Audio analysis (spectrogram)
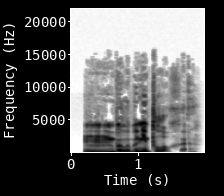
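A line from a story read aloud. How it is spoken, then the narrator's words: Muttering. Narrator (Russian): пробормотал Райзен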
